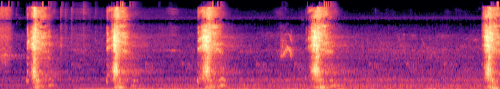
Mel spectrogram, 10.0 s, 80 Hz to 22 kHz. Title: Sneezing And Nose Blowing Challenge Part 14😂😂😂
